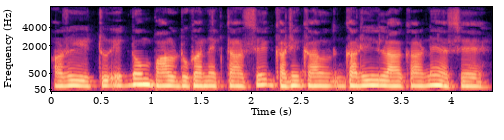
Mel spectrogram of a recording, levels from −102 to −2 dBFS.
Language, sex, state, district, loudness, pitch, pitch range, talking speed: Nagamese, male, Nagaland, Kohima, -13 LUFS, 130 Hz, 125-135 Hz, 150 wpm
